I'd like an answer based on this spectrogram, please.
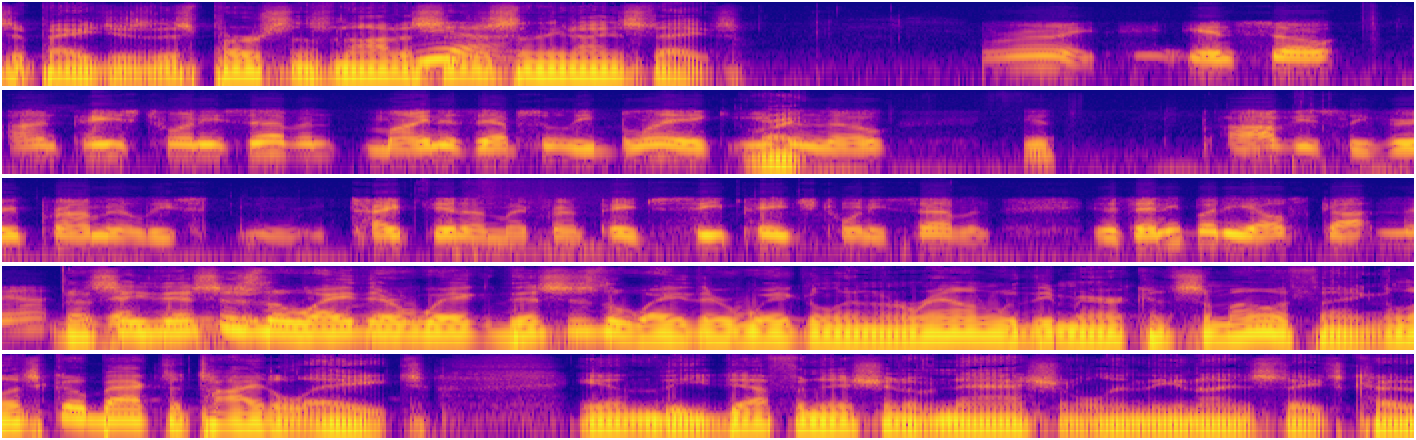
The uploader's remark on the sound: Called. NIGHT LIVESTREAM.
